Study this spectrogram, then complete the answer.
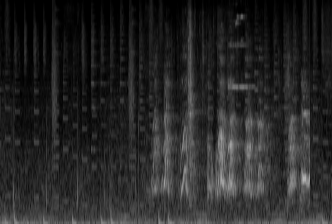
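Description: Dogs bark outdoors while running, several short sharp barks and yips at mid distance, irregular and fairly loud, with a car faintly passing and light background noise.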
